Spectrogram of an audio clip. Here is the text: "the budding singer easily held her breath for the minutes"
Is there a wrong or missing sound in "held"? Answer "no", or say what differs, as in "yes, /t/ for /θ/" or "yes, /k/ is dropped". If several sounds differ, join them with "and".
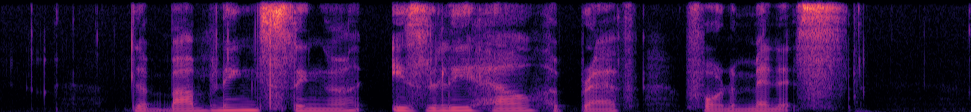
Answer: no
